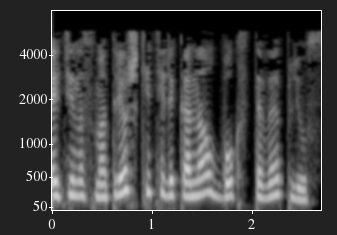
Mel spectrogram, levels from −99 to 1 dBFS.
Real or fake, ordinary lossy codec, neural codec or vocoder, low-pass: fake; MP3, 24 kbps; codec, 16 kHz, 4 kbps, X-Codec, HuBERT features, trained on balanced general audio; 7.2 kHz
